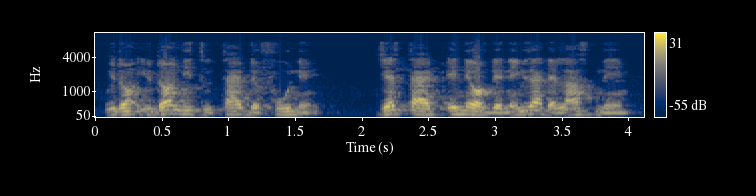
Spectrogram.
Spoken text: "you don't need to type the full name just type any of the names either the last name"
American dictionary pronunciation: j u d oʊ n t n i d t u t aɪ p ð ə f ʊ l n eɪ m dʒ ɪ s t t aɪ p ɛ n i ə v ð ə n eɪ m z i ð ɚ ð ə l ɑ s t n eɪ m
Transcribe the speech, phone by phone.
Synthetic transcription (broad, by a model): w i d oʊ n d n i d t u t aɪ p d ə f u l n eɪ m dʒ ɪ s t t aɪ p ɛ n i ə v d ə n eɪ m i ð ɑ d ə l ɑ s t n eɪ m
